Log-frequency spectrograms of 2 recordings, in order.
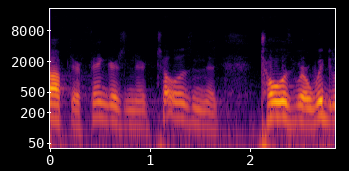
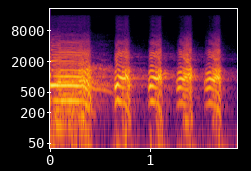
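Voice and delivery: loud, high mocking cackle; hammed-up taunting ha-ha; jeering laugh; 14 semitones higher, 15 dB louder than usual. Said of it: "he jeered him".

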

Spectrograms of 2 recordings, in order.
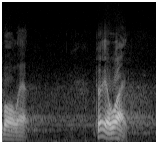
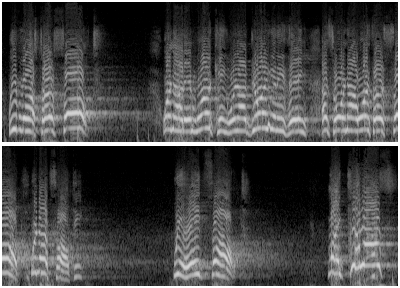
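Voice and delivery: higher, louder, slow preaching cadence; full-force preaching; 10 semitones higher, 5 dB louder than usual. Acted. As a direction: preach it out with hallelujahs.

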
